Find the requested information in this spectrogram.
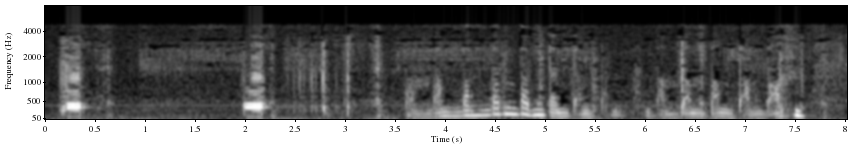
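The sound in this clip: Two short touch-tone telephone dialing beeps sound for a long-distance call, spaced a couple of seconds apart, followed by a person talking.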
